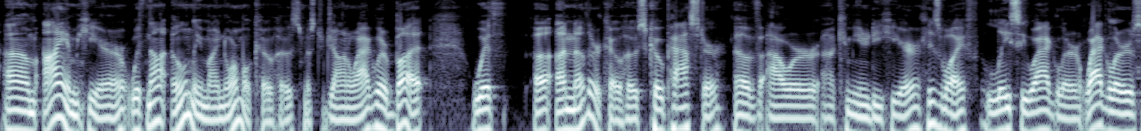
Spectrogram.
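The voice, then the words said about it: Hoarse, smoky voice. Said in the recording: “I've got a frog in my throat, so you guys are just going to have to deal with my smoky, sexy voice”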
